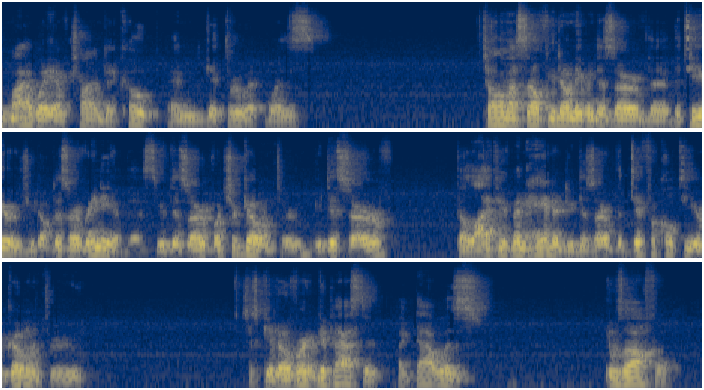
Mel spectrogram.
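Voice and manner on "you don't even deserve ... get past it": normal talking voice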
